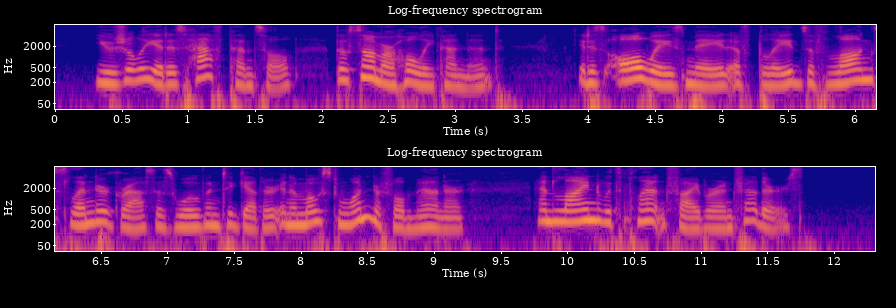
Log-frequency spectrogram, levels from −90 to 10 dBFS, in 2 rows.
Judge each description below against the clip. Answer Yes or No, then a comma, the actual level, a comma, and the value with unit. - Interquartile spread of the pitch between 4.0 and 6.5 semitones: Yes, wide, 5.4 semitones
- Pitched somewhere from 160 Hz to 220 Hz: Yes, medium, 185 Hz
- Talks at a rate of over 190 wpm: No, average, 165 wpm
